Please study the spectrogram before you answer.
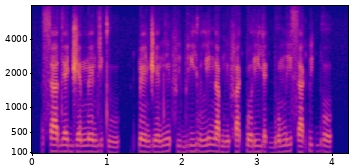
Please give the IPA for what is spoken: s a˧ d ɛ˧ d͡ʒ ɛ˧ m ɛ̃˧ d i˧ t u˨ | k͡p ɛ̃˨ d͡ʒ ɛ̃˨ d ĩ˧ f i˨ b i˨˦ j u˦˨ l i˨˦ n a˧ b ĩ˨ f a˧ k͡p o˧ ɾ i˧ j ɛ˨ ɡ͡b o˨˦ m i˦ s a˧ k͡p i˦ ɡ͡b o˦˨

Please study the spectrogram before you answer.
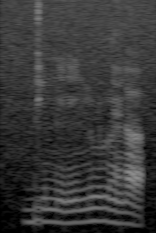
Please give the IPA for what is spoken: ɡ͡b i˧ m ĩ˨ ɾ ĩ˧ n u˦ l ɛ̃˧ ɾ a˨

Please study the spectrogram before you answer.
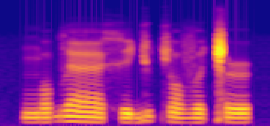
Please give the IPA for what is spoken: ŋ ɔ ɡ l æː x ɪ ɟ u c ɔ v ə ǁ ə˞

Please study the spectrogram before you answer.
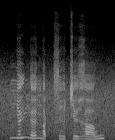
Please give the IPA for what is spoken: ɲ ɛ˧˥ j ŋ ɛ˨˩˦ ŋ a˨˩ k̚ s i˨˩ ə̯ c e˨˩ ɣ a˨˩˦ w

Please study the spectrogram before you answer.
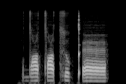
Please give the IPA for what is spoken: dˤ æ tˤ i t͡s o kʼ æ

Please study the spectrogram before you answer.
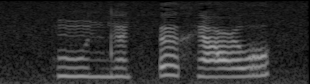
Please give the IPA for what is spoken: k ũː n d œ̃ t͡sʼ œ x ɛ̃ ʕ o

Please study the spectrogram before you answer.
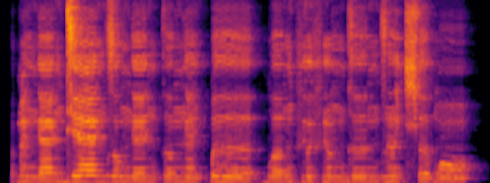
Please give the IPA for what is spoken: ɓ æ̃ ŋ ɾ æː ŋ dʲ æː ŋ z ɔ ŋ ɛː ŋ k ʌː ŋ ɾ ɛ̃ k͡p əː | b ʌː ŋ fʲ ɔ fʲ ɔ̃ ŋ ɡ əː ŋ z ə̃ t͡ɕʰ əː b ɔ̃

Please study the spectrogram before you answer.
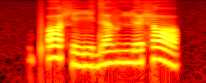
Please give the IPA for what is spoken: pʼ ɔ˥ ɬ iː˩ d ɜ˧ v ɲ ø˧ ɬ ɔ˥˩

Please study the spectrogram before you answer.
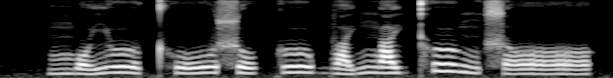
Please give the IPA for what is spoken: m o˩ j ɯː˥˨ t̪ʰ uː˧˥ s u˧ k ɯː˧ b a˩˧ j ŋ a˧ j kʰ ɯː˥˨ ŋ s ɤː˩

